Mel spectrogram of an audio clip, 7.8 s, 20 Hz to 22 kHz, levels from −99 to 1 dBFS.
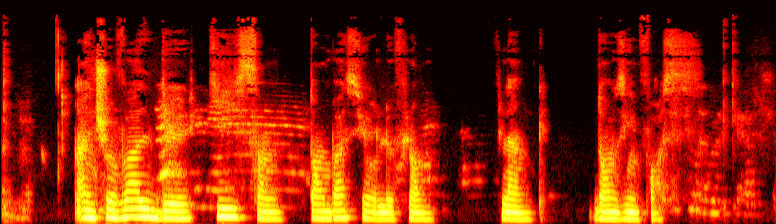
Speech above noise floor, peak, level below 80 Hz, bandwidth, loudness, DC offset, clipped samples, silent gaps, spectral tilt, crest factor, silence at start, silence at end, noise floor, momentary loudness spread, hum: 38 dB; 0 dBFS; -54 dBFS; 15.5 kHz; -16 LUFS; under 0.1%; under 0.1%; none; -6.5 dB/octave; 16 dB; 0.05 s; 0.55 s; -53 dBFS; 20 LU; none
